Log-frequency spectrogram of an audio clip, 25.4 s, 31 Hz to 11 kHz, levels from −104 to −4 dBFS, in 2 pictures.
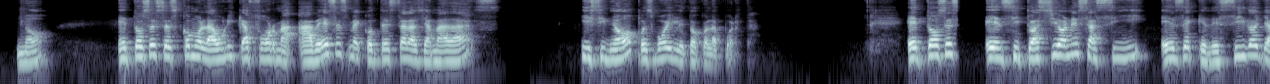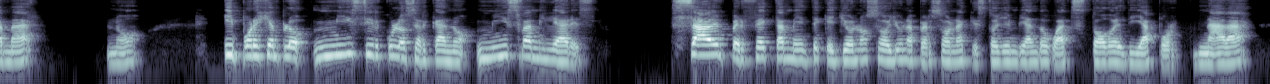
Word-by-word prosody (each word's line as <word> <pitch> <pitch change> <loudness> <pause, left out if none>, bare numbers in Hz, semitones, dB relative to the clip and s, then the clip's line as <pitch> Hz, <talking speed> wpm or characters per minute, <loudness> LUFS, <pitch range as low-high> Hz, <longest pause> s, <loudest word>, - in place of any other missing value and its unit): ¿no? 140 +3 -7 0.6
Entonces, 210 +6 +1
es 210 -1 0
como 215 -1 +1
la 170 -3 +7
única 195 +2 -1
forma. 180 -4 -1
A 155 0 +4
veces 245 +8 +2
me 190 -3 -3
contesta 175 +3 -2
las 165 -2 +1
llamadas, 155 +1 -2 0.8
y 200 -2 -2
si 180 +2 -4
no, 170 +1 +2
pues 170 0 -2
voy 190 +2 0
y - - -10
le 155 -4 -5
toco - - -4
la - - -5
puerta. - - -17 1.5
Entonces, 230 +6 +4 0.3
en 195 -1 +4
situaciones 220 +6 +2
así 190 +4 -3
es 185 -1 0
de 205 0 -3
que 160 - -2
decido 155 +10 -1
llamar, 150 -8 -2 0.6
¿no? 135 +3 -9 0.7
Y 240 0 +2
por 225 -1 +3
ejemplo, 215 -4 +1
mi 230 +7 -2
círculo 225 -5 -2
cercano, 160 -4 -2
mis 215 +5 -3
familiares 180 -8 0 0.7
saben 240 0 +8
perfectamente 185 -1 -2
que 155 - -5
yo 165 0 -1
no 170 +1 -6
soy 170 -2 -3
una 160 -2 -5
persona 150 +3 -4
que - - -11
estoy 150 -1 -5
enviando 150 0 -3
whats - - -2
todo 145 0 +1
el 140 -2 -2
día 135 0 -2
por 115 0 -6
nada, 135 +2 +1
185 Hz, 135 wpm, -23 LUFS, 155-215 Hz, 1.5 s, saben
